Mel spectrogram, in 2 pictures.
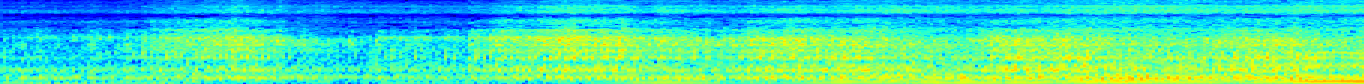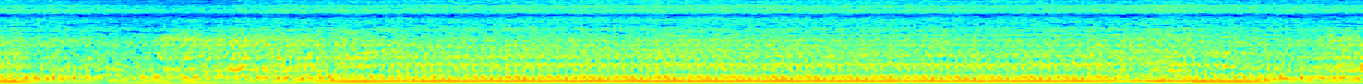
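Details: Tata Indica engine idling then revving up and down, pitch rising and falling with speed, with an odd steady tone riding over it; abnormal engine noise, source unclear.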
